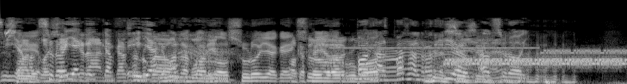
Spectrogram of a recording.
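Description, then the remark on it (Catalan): A voice imitates a 1990s dial-up modem connecting: warbling, screeching vocal squeals followed by steady high beeping tones, loud for several seconds. “el soroll aquell que feia de robot.”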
